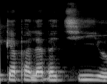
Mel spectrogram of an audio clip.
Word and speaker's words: Kapalabhati: Alors ça s'écrit, il y a un H, je crois, mais vous cherchez Kapalabhati euh, comme ça se prononce avec un K, et vous trouverez des, vidéos avec des, des, professeurs de yoga qui vous montrent comment pratiquer.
